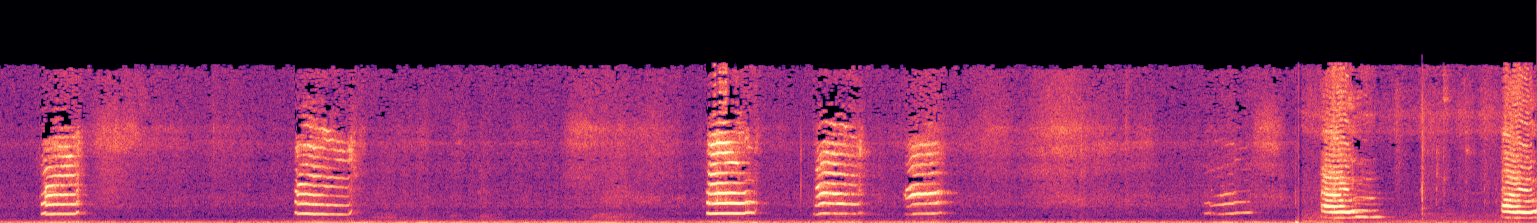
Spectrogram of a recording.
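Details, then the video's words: Domestic cat calling indoors, giving clear tonal meows in short bursts, some paired, spaced irregularly about two to four seconds apart, with a low steady background hum and two higher, strained meows near the end. "Suara Kucing Memanggil"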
